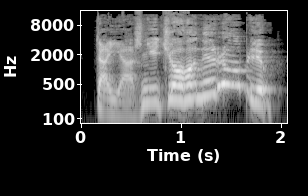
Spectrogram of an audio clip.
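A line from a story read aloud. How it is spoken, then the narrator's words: Giggling. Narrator (Ukrainian): захихотів Півз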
